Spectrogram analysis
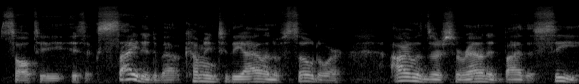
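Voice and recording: The reading is done aloud in a natural voice, and the intonation is lively.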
